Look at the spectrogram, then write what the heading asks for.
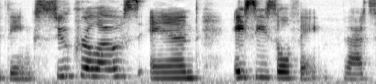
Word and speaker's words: acesulfame: But we've also added 2 things, sucralose and acesulfame.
